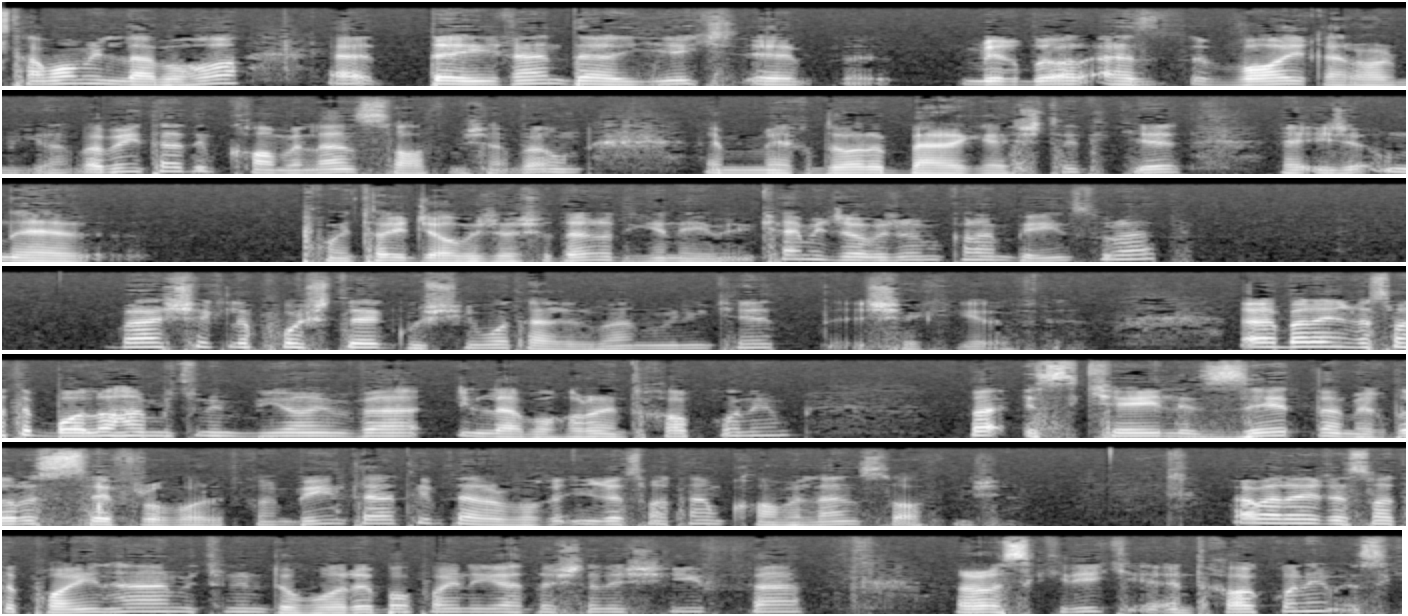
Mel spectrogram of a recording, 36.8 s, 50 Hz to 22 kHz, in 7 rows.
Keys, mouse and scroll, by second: 1.8-5.1 middle drag, 5.1 scroll down 1, 5.6-7.8 middle drag, 7.8 scroll up 1, 8.2 shift+middle click, 8.8 scroll up 1, 11.5-14.1 drag, 14.1-14.4 scroll down 1, 14.5 middle click, 15.1 scroll down 1, 15.4 Tab, 15.7-17.5 middle drag, 17.5-18.0 scroll down 1, 18.0-20.2 middle drag, 20.5-21.0 scroll up 1, 21.0 Tab, 21.5 middle click, 21.9 ctrl+Tab, 22.3 click, 22.7 right click, 23.3 shift+right click, 24.3 middle click, 25.2-26.2 typing, 29.7-30.0 scroll down 1, 30.2 shift+middle click, 30.9-31.3 scroll up 1, 31.3 middle click, 32.0 right click, 32.5 shift+right click, 33.1-33.4 scroll up 1, 34.7 shift+right click, 36.4 s.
